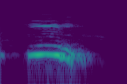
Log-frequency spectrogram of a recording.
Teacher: जब हम कील बोल रहे हैं, कील, तो की थोड़ा लंबा समय लग रहा है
